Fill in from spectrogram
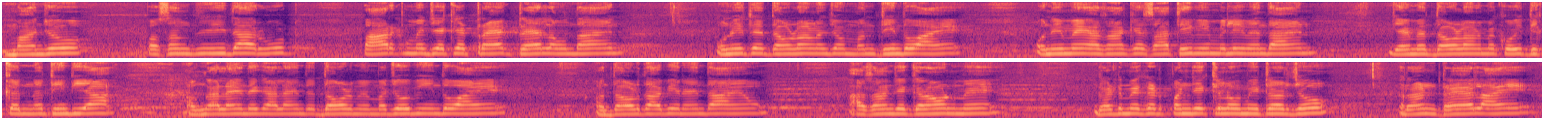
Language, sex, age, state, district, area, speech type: Sindhi, male, 60+, Uttar Pradesh, Lucknow, rural, spontaneous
